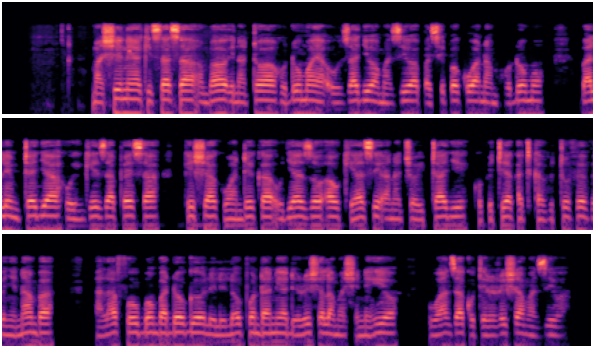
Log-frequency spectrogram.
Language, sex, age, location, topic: Swahili, male, 25-35, Dar es Salaam, finance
